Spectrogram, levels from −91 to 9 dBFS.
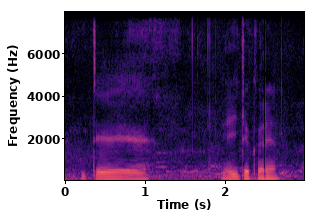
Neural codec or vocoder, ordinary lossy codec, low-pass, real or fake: codec, 16 kHz, 4 kbps, X-Codec, HuBERT features, trained on balanced general audio; none; none; fake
